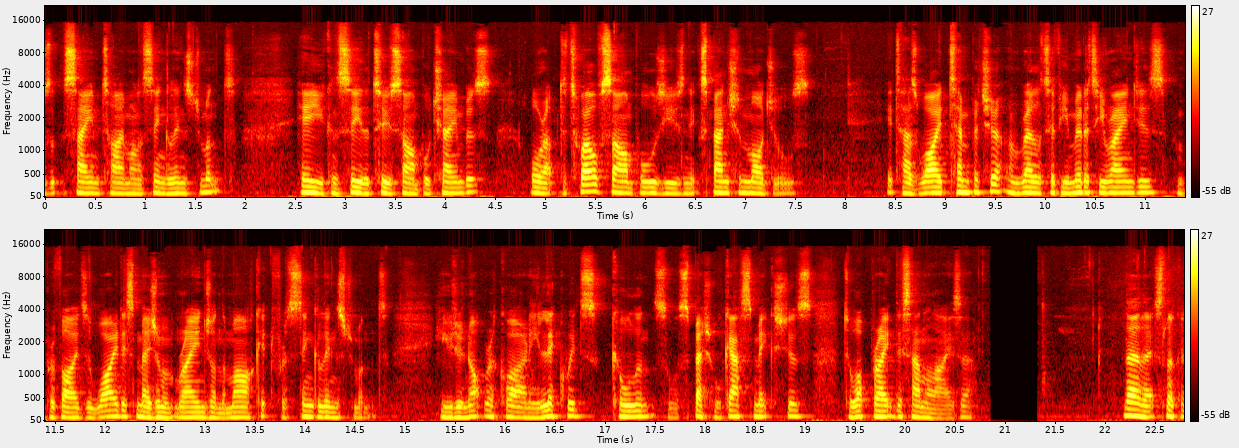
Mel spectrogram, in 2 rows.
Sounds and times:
Speech: 0.0s - 7.7s, 8.4s - 20.8s, 22.2s - 22.7s.

